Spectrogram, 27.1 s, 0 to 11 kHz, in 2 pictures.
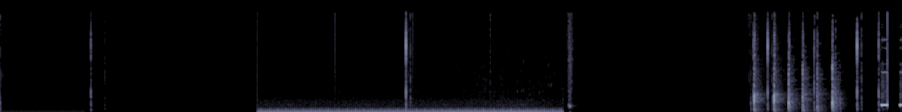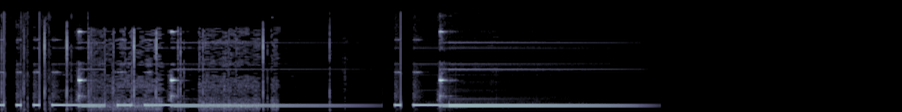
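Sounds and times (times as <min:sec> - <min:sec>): two-tone doorbell chime: 0:19.8 - 0:23.4.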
